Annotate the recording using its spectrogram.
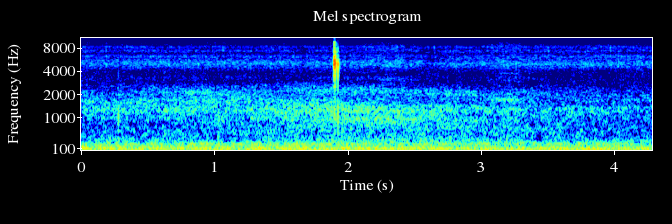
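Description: A putter striking a golf ball once: a single short, sharp click about two seconds in. Under it runs a steady low rumble of road traffic.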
